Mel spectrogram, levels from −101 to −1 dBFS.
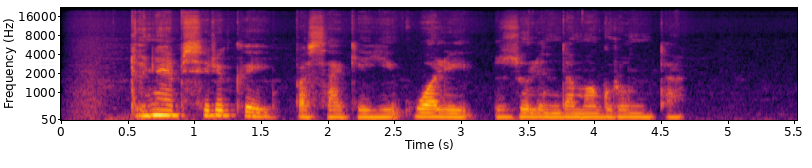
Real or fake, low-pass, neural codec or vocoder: fake; 19.8 kHz; vocoder, 44.1 kHz, 128 mel bands every 256 samples, BigVGAN v2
